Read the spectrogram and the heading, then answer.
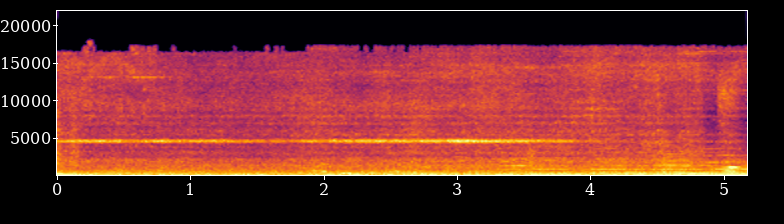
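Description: A passenger train, the Southwest Chief, rolls steadily along the rails across the southwestern United States, a continuous low rumble and rattle with a thin, sustained metallic wheel squeal riding above it.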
